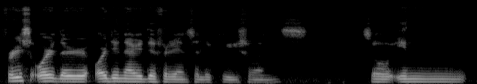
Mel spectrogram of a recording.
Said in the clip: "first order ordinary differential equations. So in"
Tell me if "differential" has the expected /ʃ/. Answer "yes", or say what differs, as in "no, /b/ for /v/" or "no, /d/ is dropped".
no, /s/ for /ʃ/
